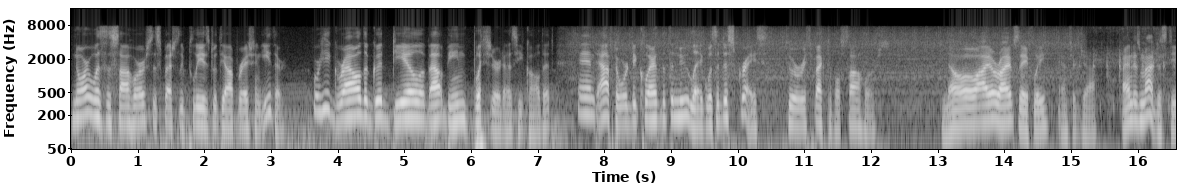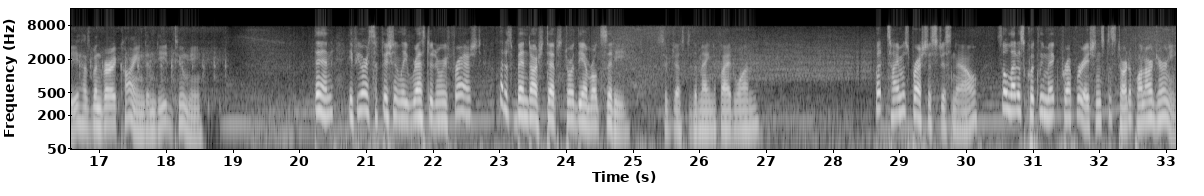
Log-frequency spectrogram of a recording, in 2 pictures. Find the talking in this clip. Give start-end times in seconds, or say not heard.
0.0-12.2, 13.1-18.6, 20.2-26.9, 28.6-33.1.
